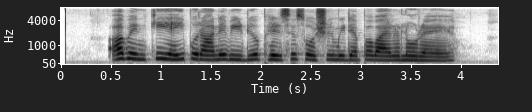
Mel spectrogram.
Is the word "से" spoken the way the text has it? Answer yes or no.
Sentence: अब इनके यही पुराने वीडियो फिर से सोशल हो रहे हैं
yes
